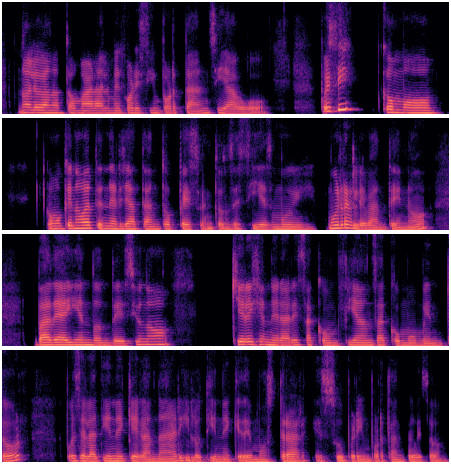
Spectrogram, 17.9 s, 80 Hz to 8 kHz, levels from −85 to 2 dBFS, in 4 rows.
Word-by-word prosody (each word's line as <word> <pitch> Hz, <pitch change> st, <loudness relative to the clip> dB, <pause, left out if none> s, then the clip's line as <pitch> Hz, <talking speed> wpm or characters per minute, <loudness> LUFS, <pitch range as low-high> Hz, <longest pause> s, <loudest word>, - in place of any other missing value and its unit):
No 195 Hz, 0 st, 0 dB
le 190 Hz, -, +3 dB
van 185 Hz, -1 st, +3 dB
a 175 Hz, -1 st, -1 dB
tomar 165 Hz, 0 st, -1 dB
a 165 Hz, -, +1 dB
lo 165 Hz, -, -6 dB
mejor 165 Hz, +1 st, -3 dB
esa 165 Hz, +1 st, -5 dB
importancia 165 Hz, -1 st, -3 dB
o 145 Hz, -, -5 dB, 0.5 s
pues -, -, +3 dB
sí, 415 Hz, +1 st, +7 dB, 0.2 s
como 180 Hz, -4 st, +2 dB, 0.5 s
como 190 Hz, -, 0 dB
que 205 Hz, +3 st, +2 dB
no 210 Hz, -, +3 dB
va 215 Hz, -, +7 dB
a 215 Hz, -, +2 dB
tener 180 Hz, -4 st, +1 dB
ya 175 Hz, 0 st, +2 dB
tanto 165 Hz, -1 st, -2 dB
peso. 160 Hz, -1 st, -1 dB
Entonces 80 Hz, 0 st, -3 dB
sí, -, -, -2 dB
es 155 Hz, 0 st, -2 dB
muy, 155 Hz, -1 st, -2 dB
muy 220 Hz, 0 st, +4 dB
relevante, 150 Hz, -12 st, +2 dB
¿no? 145 Hz, +4 st, -2 dB, 0.5 s
Va 175 Hz, +1 st, +7 dB
de 180 Hz, -, +6 dB
ahí 175 Hz, 0 st, +5 dB
en 175 Hz, 0 st, +3 dB
donde 160 Hz, -3 st, 0 dB
si 150 Hz, +8 st, -5 dB
uno, 205 Hz, +1 st, -1 dB, 0.6 s
quiere 200 Hz, -1 st, +3 dB
generar 175 Hz, -5 st, +1 dB
esa 170 Hz, -1 st, -2 dB
confianza 165 Hz, +1 st, -2 dB
como 150 Hz, 0 st, -2 dB
mentor, 150 Hz, +4 st, -1 dB, 0.4 s
pues 175 Hz, 0 st, -2 dB
se 175 Hz, -, +4 dB
la 160 Hz, -1 st, +3 dB
tiene 170 Hz, 0 st, +1 dB
que 165 Hz, -, +1 dB
ganar 150 Hz, +2 st, -1 dB
y -, -, -1 dB
lo 145 Hz, -, -1 dB
tiene 145 Hz, 0 st, -3 dB
que -, -, -2 dB
demostrar. 150 Hz, +4 st, 0 dB
Es -, -, -7 dB
superimportante 75 Hz, -, -3 dB
eso. 145 Hz, +2 st, -6 dB
165 Hz, 190 wpm, -23 LUFS, 150-175 Hz, 0.6 s, sí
